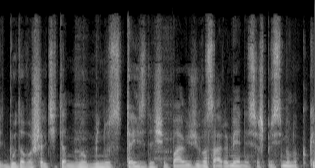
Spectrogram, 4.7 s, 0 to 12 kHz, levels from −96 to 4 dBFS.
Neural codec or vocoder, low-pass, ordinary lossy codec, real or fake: none; 10.8 kHz; AAC, 48 kbps; real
